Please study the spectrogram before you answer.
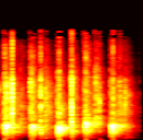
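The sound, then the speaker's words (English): Hands clap in a quick, uneven rhythm on the sports show Broken Play, several sharp claps, a few overlapping as though more than one person is clapping, with no one talking. “Clap it up for him one time, two times.”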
